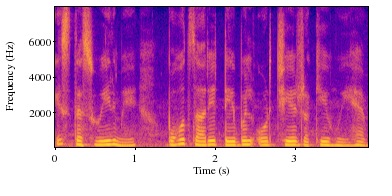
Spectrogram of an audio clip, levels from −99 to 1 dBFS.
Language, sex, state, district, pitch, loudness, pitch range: Hindi, female, Arunachal Pradesh, Lower Dibang Valley, 205 Hz, -14 LUFS, 190-215 Hz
